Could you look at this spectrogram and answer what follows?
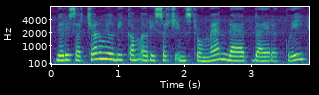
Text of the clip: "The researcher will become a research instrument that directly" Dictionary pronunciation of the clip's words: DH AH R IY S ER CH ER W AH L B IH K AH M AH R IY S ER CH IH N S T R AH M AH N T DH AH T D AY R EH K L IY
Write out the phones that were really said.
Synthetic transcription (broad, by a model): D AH R IY S ER CH ER W AH L B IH K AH M AH R IY S ER CH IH N S T R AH M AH N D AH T D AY R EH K L IY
